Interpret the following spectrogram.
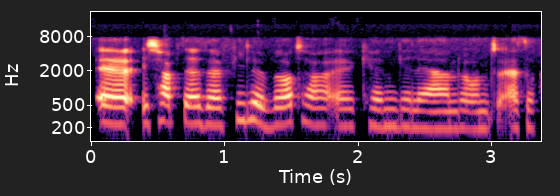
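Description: A young woman from Saxony, talking with only a trace of her Saxon accent left. She chats casually and hesitantly, filling pauses with "ähm". The recording is dry and a little dull. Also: a little high, fairly even intonation, dry recording. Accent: faint Saxon. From Erzgebirge, Saxony. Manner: chatty, hesitant with fillers. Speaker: interview guest. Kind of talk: casual podcast chat.

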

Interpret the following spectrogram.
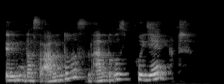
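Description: A woman's voice: medium pitch, animated, moderate pace, a little mellow. A woman hosting a casual, chatty interview, recorded with an echoey, roomy sound.

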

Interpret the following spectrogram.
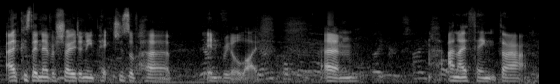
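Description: A woman's voice: low voice, level tone, normal speed. A woman co-hosting a podcast, chatting casually about films with many restarts. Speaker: podcast co-host. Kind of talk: casual film review chat. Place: pub. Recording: noisy pub with crowd. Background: pub crowd chatter.

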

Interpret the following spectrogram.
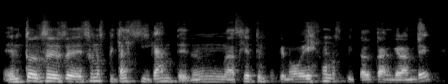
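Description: A man's voice: medium pitch, moderate pace, a little mellow, slightly rough. A man with a Mexican Spanish accent tells a personal story conversationally as an interview guest, often checking in with questioning tags at the ends of phrases. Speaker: interview guest, orthopedic surgeon. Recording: dull lo-fi audio.

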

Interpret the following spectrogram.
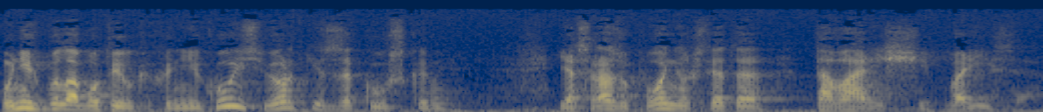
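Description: An actor playing a calm, kindly older man, soothing and gently wry, in a 1960s radio play. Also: mid-range voice, a little fast, husky. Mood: reflective narration. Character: calm, kindly older man, reassuring family friend and storyteller.

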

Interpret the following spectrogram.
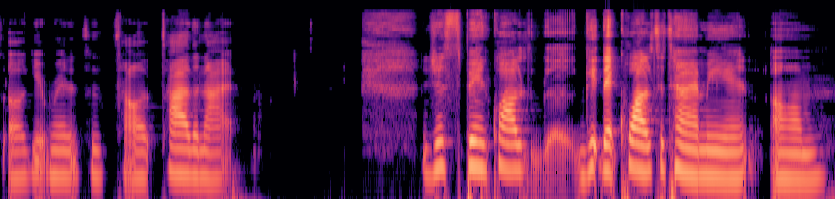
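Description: A woman's voice: lowish voice, creaky, smooth, dry recording, clean studio sound. A middle-aged woman chatting casually and conversationally as a podcast co-host. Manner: colloquial, conversational. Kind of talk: casual chat.

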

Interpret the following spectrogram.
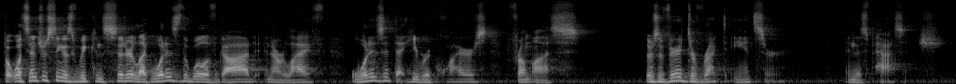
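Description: Bright-voiced man preaching conversationally. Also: mid-range voice, expressive, moderate pace. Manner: conversational, many restarts and fillers. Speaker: pastor. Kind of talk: sermon.

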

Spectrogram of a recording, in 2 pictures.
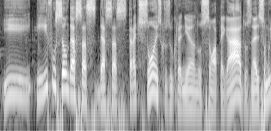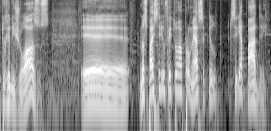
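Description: A man's voice: mid-range voice, sing-song, moderate pace, gravelly, soft background music. Chatty man with Ukrainian roots. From Paraná, Brazil. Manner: rambling, frequent restarts and "né?" tags. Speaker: filmmaker guest. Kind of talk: casual interview chat.

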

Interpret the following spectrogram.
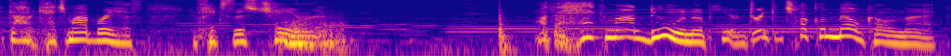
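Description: A goofy, panicky writer in a comic radio play, over loud music. The delivery is melodramatic and apologetic, full of exclamations and folksy mild oaths. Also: mid-range voice, lively intonation, a little slow. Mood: remorseful. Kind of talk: comedic audio drama acting.

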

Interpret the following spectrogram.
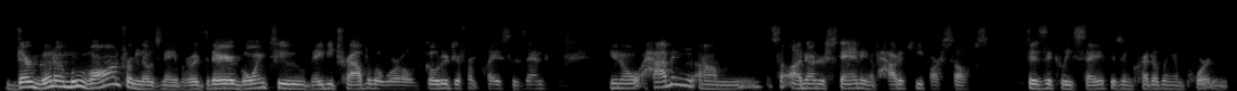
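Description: A man's voice: medium pitch, no echo, dull audio. A man speaking as an author being interviewed, explaining things in an earnest, emphatic way and repeating phrases for stress.

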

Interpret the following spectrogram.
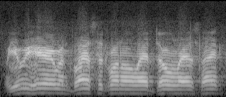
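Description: An actor with an American accent playing a no-nonsense police captain, terse and authoritative, in a 1940s radio drama. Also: male voice, medium pitch, fairly even intonation, a little fast, lightly acted. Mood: brisk, businesslike. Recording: tinny old radio broadcast.

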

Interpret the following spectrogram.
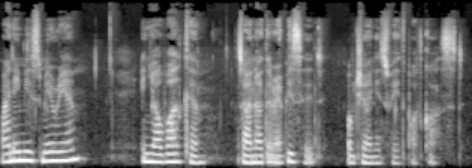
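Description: A woman in her twenties hosting her own podcast, chatting casually and rambling with frequent little laughs, her voice sounding rougher and deeper than usual. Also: little pitch movement, a little slow, very noisy. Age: 20s. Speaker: podcast host. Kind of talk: casual solo podcast chat.

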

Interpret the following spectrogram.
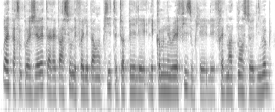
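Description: A man's voice: medium pitch, flat delivery, fast, mellow. A man chatting casually as a podcast co-host, rambling with lots of fillers and restarts. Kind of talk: casual chat.

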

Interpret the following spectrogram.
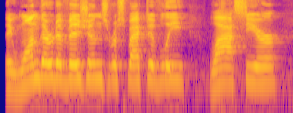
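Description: A young man with a bright, ringing voice sitting slightly high calls a football game live from his desk. He talks fast and loose, full of filler words, breaking off to react to big plays. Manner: excitable, peppered with filler words and mock voices. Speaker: watch-along football commentator. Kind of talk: casual live play-by-play and analysis.

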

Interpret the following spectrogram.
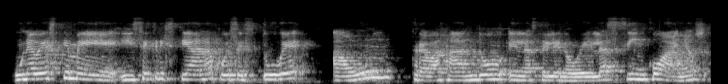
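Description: A woman's voice: medium pitch, lo-fi sound. A woman from Venezuela with a Venezuelan Spanish accent, an actress and producer giving thoughtful, earnest interview answers. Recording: very echoey room, faint background noise.

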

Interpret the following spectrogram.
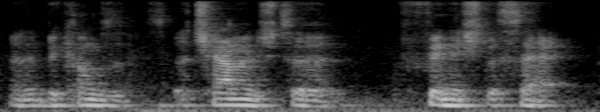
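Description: English spoken word performer, rambling and self-interrupting, mid-pitched, roomy echo with faint hiss. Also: male voice, flat delivery, moderate pace. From England. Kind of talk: casual interview chat.

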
